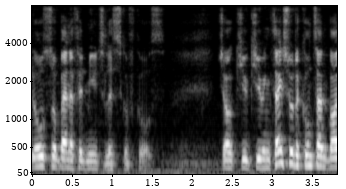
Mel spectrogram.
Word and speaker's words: Jelqing: Jelqing. Thanks for the content, by the way. It's pronounced Jelking.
